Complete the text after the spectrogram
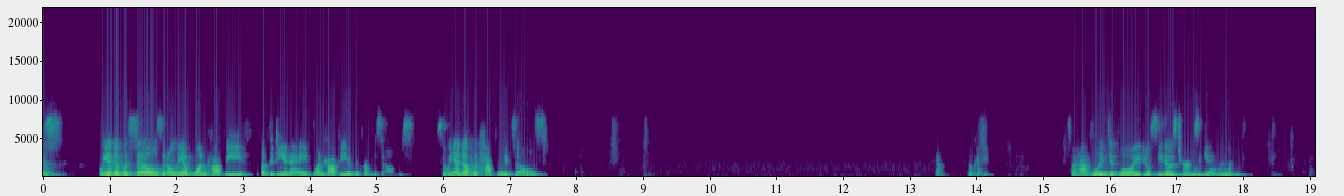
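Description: A woman speaks calmly through a microphone over an online call.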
